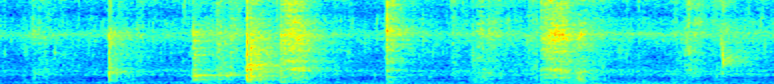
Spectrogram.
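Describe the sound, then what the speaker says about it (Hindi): Mutton fries hard in a karahi over high heat, with sharp sizzling. A spoon stirs and scrapes the metal pan in repeated close clanks. "अच्छे तरीके से मैं इसका भी भुनाई कर रही हूँ।"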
